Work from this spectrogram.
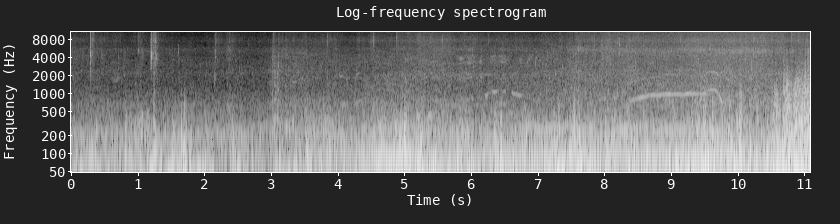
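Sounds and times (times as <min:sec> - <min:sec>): outboard motor droning: 0:00.0 - 0:11.0
wind buffeting microphone: 0:00.0 - 0:11.0
water rushing past: 0:02.6 - 0:11.0.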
